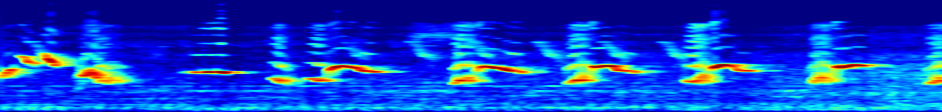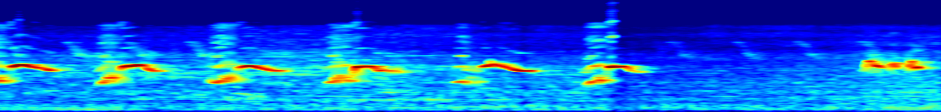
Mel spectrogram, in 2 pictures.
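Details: Aceh white-rumped shama in evening song, shifting to pastol style. A few mixed whistles open a long string of about a dozen repeated, sharply rising whistled notes, each followed by a click, then a short pause.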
